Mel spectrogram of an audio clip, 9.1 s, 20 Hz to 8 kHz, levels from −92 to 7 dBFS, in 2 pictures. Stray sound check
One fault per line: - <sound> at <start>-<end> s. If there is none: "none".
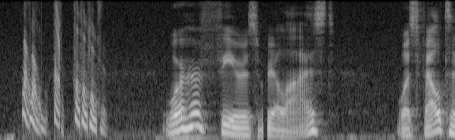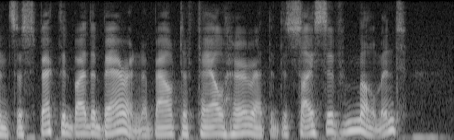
- chirp at 0.2-1.1 s
- dropout at 2.6-2.7 s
